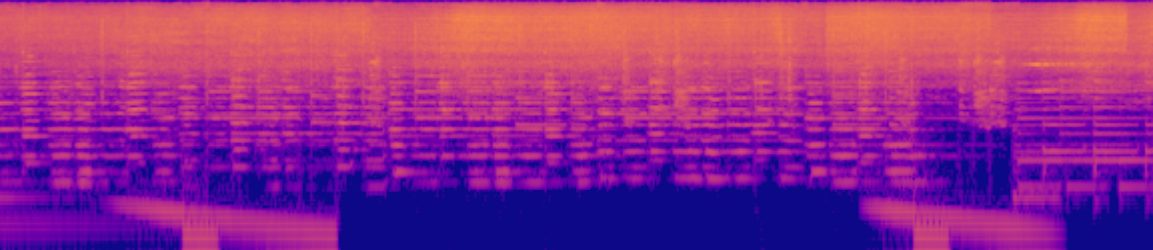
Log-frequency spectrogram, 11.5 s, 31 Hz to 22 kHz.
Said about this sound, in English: I've got 3/4 kg of mutton mince. I'm going to add this and fry it.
